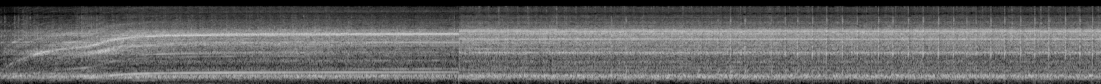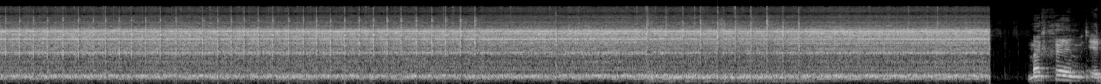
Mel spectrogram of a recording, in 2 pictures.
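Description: An electric mixer whips cream with icing sugar into chantilly: the motor spins up with a rising whine, then holds a loud, steady, high-pitched drone for about twenty seconds before briefly cutting out near the end.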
